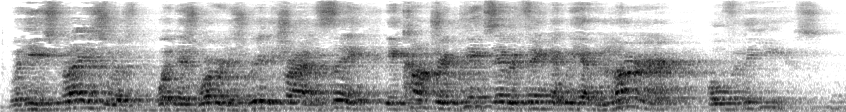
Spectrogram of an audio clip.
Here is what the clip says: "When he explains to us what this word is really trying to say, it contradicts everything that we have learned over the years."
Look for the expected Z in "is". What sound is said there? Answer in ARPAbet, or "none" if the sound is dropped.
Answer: Z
